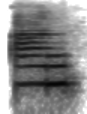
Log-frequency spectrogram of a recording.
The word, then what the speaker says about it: an: So first, try to pronounce a, and then try to pronounce n, n. For this one, you should rise up your tongue, rise up the formal part of your tongue, especially the tip of your tongue, and try to put the upper gum. Okay, try an, an, an. So this is an.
